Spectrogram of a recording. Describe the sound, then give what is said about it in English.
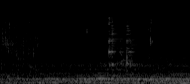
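Someone sips water, with a few soft, brief slurping and swallowing sounds over a low, steady background hum. No one speaks. “Drinking my water, y'all.”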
